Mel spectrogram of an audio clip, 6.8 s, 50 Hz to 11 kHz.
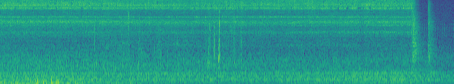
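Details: GE W22 box fan on low speed: steady electrical buzz from the motor, absent on medium and high; long thought a bearing issue, actual cause a loose shaded-pole coil.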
